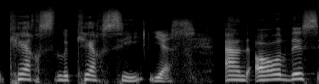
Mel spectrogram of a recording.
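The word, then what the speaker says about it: Quercy: river is part of a an area called Ki yes and all of this is that's spelled Q RC y right and all of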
